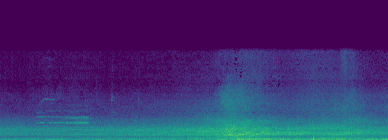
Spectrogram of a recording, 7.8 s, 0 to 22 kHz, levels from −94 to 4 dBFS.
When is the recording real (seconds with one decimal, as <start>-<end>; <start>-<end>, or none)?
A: 0.0-1.3; 1.8-3.0; 4.3-5.7; 6.9-7.8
